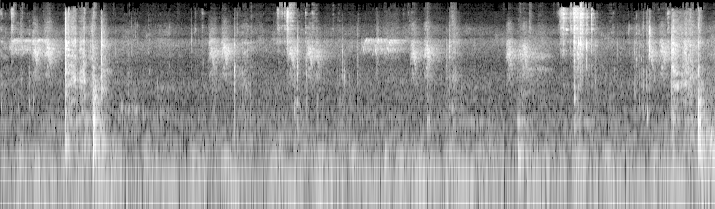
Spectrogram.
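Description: Utensils clink and scrape in brief bursts while avakaya mango pickle is mixed, with sharp metallic ticks scattered unevenly over a soft background hiss.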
